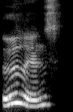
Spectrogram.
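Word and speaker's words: Öhlins: The only reason I know the umlaut on the O is oo is from Uhlens, which is my favorite suspension for motorcycles.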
